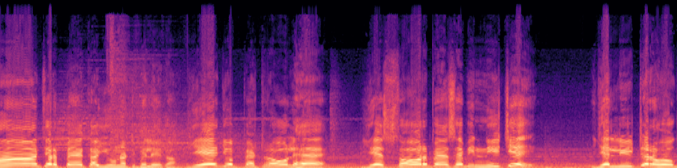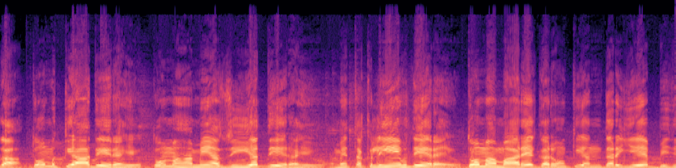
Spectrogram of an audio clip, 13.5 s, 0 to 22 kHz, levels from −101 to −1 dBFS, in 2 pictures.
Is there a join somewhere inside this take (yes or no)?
yes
